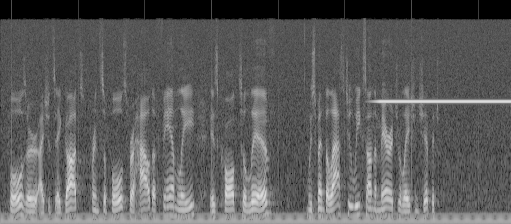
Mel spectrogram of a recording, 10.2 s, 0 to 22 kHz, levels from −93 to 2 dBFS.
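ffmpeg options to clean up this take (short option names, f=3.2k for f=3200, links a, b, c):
-af "adeclick=t=4,bandreject=f=54.5:t=h:w=4,bandreject=f=109:t=h:w=4,bandreject=f=163.5:t=h:w=4,bandreject=f=3.4k:w=30,afwtdn=0.011"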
